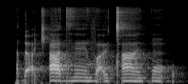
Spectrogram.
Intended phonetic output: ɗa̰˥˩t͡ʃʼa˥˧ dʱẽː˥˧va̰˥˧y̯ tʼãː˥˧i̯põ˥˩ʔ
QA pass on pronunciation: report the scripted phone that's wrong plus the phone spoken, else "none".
none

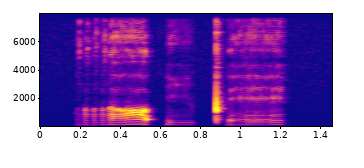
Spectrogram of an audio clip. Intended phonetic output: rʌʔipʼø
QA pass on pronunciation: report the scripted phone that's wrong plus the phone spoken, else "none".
ø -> e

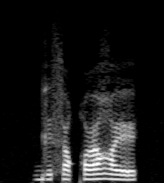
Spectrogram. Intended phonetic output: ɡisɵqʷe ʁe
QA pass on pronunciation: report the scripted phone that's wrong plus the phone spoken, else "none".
none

